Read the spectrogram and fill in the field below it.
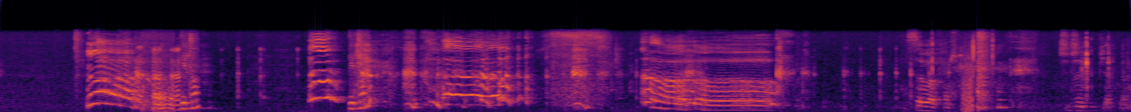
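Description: A woman laughs loudly close by.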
